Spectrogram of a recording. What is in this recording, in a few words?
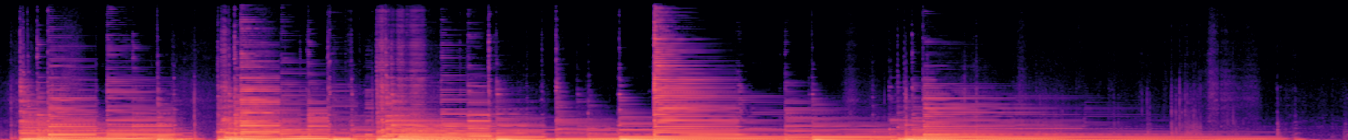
acoustic Guitar Room; XenoVerb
